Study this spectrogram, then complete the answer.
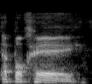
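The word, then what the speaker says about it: epoché: It's actually pronounced Epoche. It's a German word.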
